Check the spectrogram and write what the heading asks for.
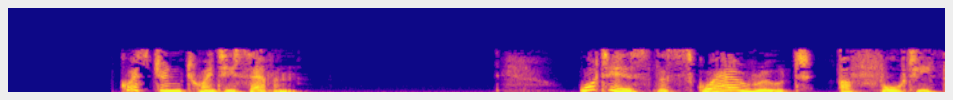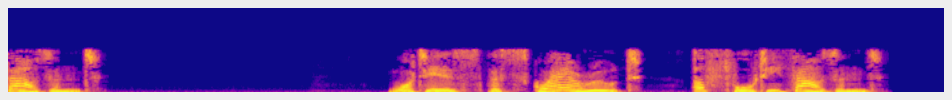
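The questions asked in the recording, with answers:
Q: What is the square root of 40,000?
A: 200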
